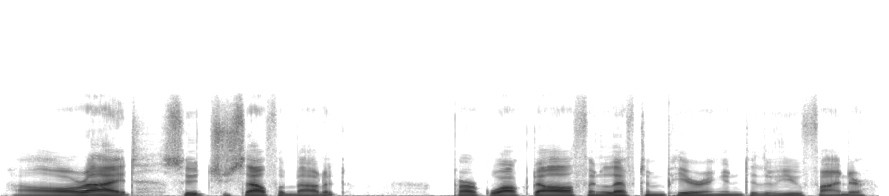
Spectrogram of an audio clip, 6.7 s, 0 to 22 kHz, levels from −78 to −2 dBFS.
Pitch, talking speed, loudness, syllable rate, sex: 115 Hz, 145 wpm, -20 LUFS, 4.3 syllables/s, male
